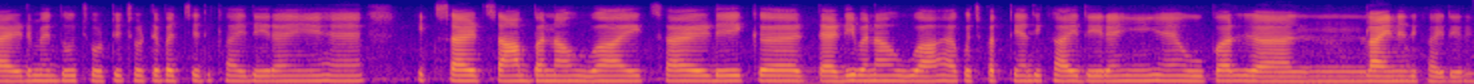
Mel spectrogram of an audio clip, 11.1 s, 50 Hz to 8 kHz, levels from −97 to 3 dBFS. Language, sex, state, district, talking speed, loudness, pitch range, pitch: Hindi, female, Uttarakhand, Tehri Garhwal, 185 wpm, -29 LUFS, 175-185 Hz, 180 Hz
